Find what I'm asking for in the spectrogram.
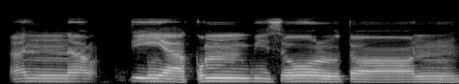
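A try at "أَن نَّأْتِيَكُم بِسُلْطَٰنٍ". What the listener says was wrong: Masih terlalu cepat, 3 ketukan lambat. Hamzahnya hati-hati jangan sampai tertukar dengan ain.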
